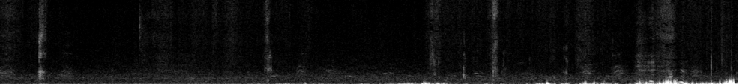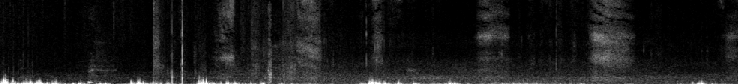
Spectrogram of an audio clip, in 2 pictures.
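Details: Dog's rapid, irregular snorting and honking breaths in bursts; the owner calls it asthma and says it happens nearly every time they get home from work.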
